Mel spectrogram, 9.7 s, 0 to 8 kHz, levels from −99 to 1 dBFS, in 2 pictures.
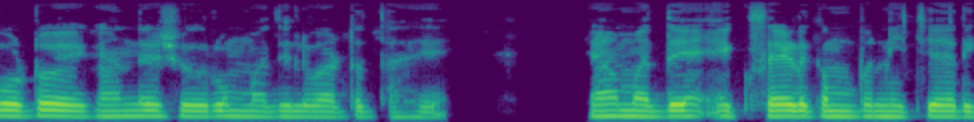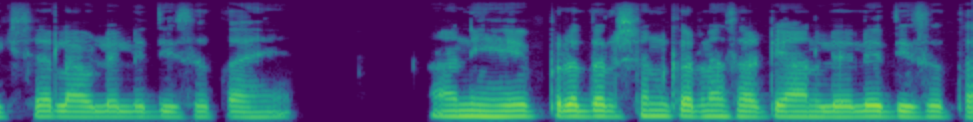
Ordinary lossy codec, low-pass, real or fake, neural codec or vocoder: none; none; real; none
